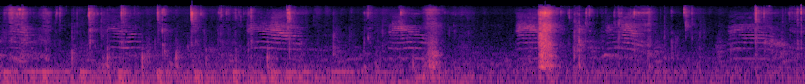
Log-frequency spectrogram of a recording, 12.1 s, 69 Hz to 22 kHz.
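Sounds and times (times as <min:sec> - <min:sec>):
cat meowing: 0:01.5 - 0:02.4, 0:03.7 - 0:04.7, 0:05.8 - 0:06.7, 0:07.7 - 0:09.8, 0:10.9 - 0:11.8.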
